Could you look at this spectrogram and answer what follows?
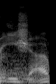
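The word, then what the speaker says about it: אִישׁ: Yeah, it's ish, which is spelled Aleph Yud Shin.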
